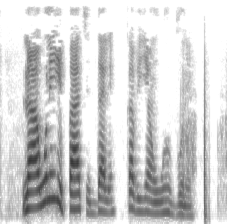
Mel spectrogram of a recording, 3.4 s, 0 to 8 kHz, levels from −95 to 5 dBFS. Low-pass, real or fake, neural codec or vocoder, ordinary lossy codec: 7.2 kHz; real; none; MP3, 32 kbps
